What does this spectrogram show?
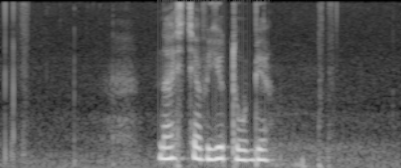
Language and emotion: Russian, neutral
